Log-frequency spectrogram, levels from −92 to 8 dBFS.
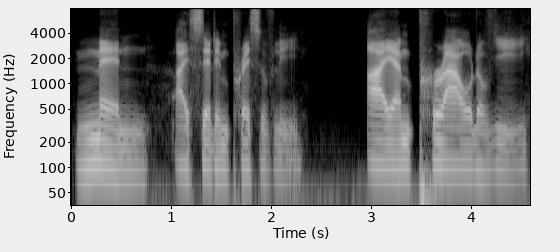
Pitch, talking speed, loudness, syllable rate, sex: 95 Hz, 120 wpm, -22 LUFS, 3.5 syllables/s, male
